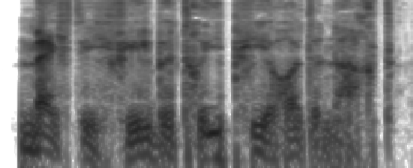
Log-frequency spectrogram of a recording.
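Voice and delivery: low, slow creaking rock voice. Acted. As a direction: grind it out low and slow like stone. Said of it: "sagte er mit knarrender Stimme".

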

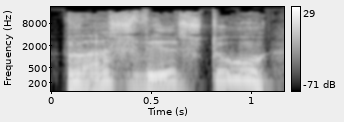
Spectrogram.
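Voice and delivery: high, slow startled dragon cry. A narrator's reading. Dragon startled by the boy's plan, alarmed high cry. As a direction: jump with fright as you ask. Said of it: "rief der Drache und machte vor Schreck einen Sprung".

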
